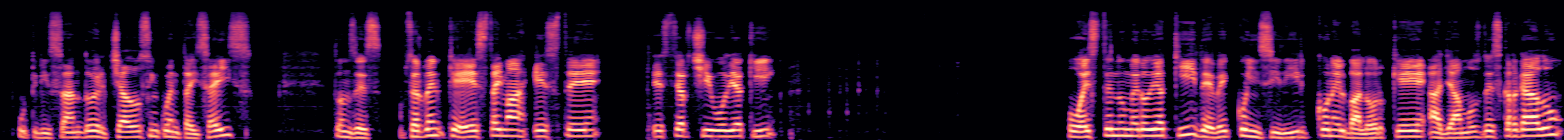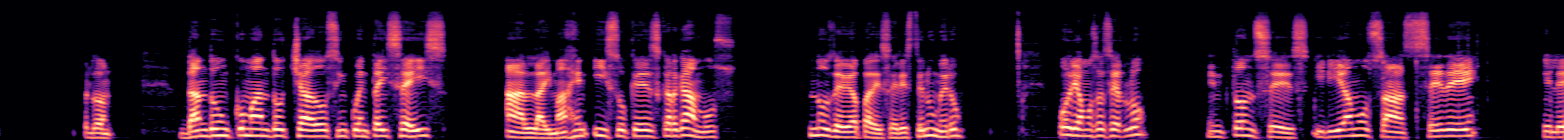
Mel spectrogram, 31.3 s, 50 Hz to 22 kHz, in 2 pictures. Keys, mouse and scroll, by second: 7.8 ctrl++, 8.2 ctrl++, 8.4 ctrl++, 8.6 ctrl++, 8.8 ctrl++, 9.4 ctrl++, 22.4-24.0 drag, 24.8 click, 25.5 click, 27.4 shift+super+Left, 27.4 shift+super+Down, 27.9-31.2 typing.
